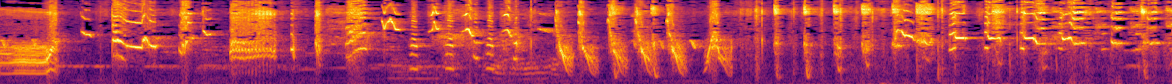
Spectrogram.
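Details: Javan myna in a recording for tutoring other mynas: a lively medley of sliding whistles, sharp clicks and chattering notes, rising and falling in quick succession throughout.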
